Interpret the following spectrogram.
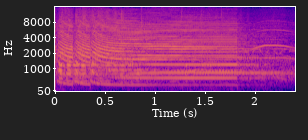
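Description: Electronic sound effect: a dense chord of tones sliding down in pitch, then holding steady, and cutting off shortly before the end.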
